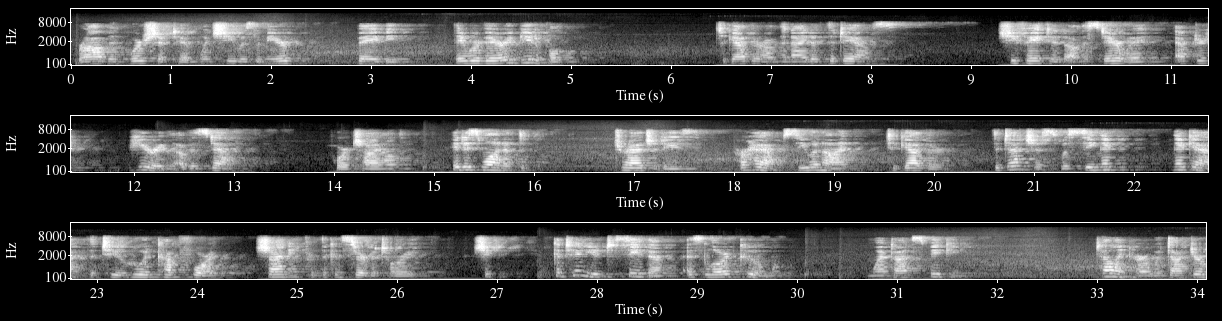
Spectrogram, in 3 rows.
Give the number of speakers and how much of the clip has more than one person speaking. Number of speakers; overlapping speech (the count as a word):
one, no overlap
